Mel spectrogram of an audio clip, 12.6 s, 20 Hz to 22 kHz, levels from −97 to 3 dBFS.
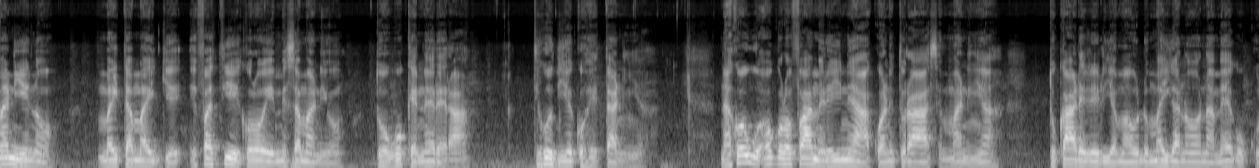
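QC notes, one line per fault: Nothing to flag here, and I heard no problems anywhere in the recording.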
